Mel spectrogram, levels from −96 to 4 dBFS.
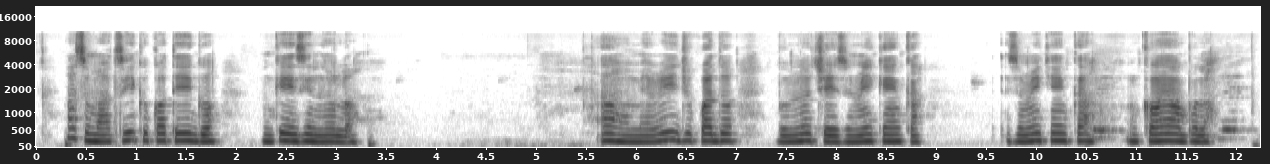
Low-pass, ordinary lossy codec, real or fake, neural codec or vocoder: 9.9 kHz; none; real; none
